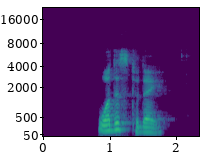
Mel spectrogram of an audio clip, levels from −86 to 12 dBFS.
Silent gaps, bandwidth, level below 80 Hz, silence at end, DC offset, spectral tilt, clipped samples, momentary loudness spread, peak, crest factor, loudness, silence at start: none; 7.2 kHz; -66 dBFS; 0.55 s; under 0.1%; -5.5 dB/octave; under 0.1%; 11 LU; -10 dBFS; 22 dB; -28 LUFS; 0.85 s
